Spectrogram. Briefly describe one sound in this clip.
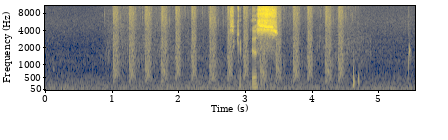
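A pickaxe chips rapidly at stone.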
